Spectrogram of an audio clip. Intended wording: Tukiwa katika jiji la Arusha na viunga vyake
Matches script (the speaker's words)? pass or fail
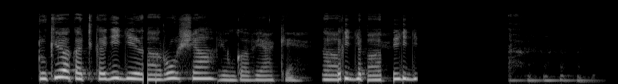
fail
